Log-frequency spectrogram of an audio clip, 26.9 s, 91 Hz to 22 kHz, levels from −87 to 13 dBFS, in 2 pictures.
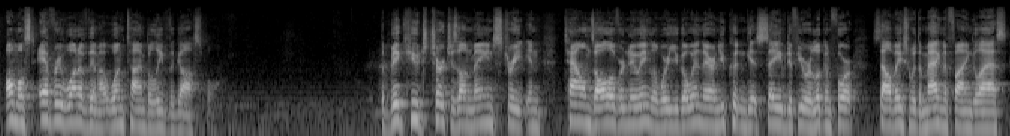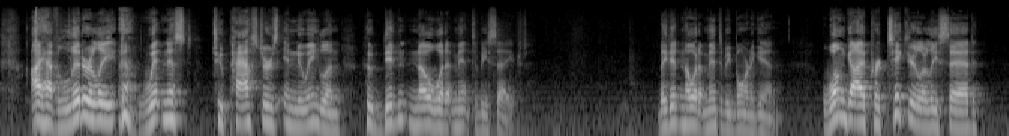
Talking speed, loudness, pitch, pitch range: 170 wpm, -23 LUFS, 145 Hz, 125-160 Hz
